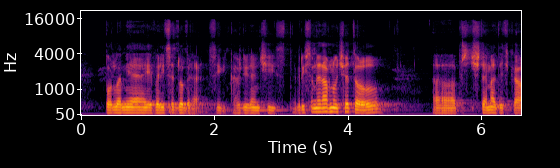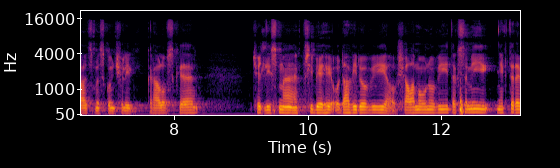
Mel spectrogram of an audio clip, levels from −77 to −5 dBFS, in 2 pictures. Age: 40-59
